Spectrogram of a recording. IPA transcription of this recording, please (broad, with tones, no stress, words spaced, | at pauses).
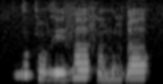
ɡʷɨ˦kɔ̃˨ɣeː˨ vaː˧ fã˨no˨ŋɗaː˧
